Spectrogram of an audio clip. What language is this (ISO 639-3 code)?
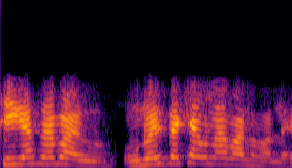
asm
